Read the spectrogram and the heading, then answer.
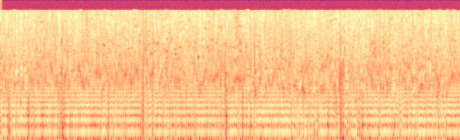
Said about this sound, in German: Läuft da hinten nicht ein Kriegsschiff ein?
